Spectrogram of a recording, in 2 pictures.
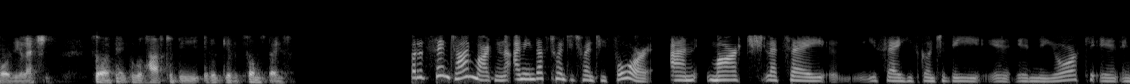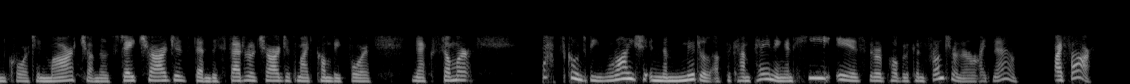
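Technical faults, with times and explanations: Throughout, G.729 codec: the speech is band-limited with nothing above 4 kHz, and it sounds plainly rough and synthetic, as if rebuilt from a vocal tract filter, pitch predictor and sparse pulses. That fits the 8 kbit/s G.729A model, which resynthesises speech rather than just filtering it, so the damage is steady and never comes as isolated dropouts.
1.18 to 1.28 s, 15.95 to 16.02 s and 21.05 to 21.16 s, VoIP packet loss concealed by the speech codec: about 40 ms of audio is missing each time, which fits two lost packets. The decoder stretches its last pitch and filter into a buzzy tone or coloured noise that fades instead of leaving silence. Because each frame builds on the one before, the sound stays weak or smeared for a moment afterward, as heard leading into "there would have to" and just after "might come before next".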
